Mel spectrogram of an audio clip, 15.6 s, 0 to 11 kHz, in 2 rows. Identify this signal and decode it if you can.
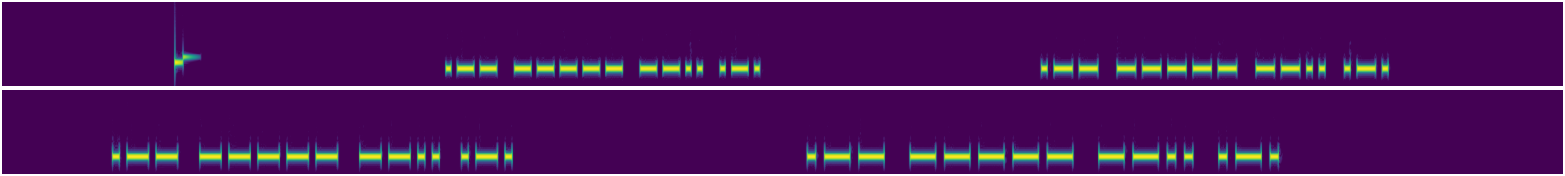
Morse code, heard as a keyed tone, about 35 wpm, 700 Hz. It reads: W0ZR W0ZR W0ZR W0ZR
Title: Speed Racing - USA 1x2 Call Signs 28wpm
